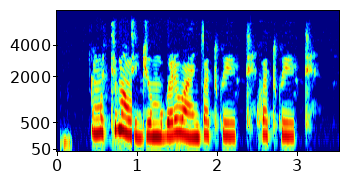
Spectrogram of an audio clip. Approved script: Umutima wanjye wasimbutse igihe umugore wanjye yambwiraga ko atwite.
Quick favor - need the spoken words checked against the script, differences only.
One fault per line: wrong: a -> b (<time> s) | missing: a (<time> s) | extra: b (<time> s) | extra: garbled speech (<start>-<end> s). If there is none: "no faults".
missing: wanjye wasimbutse (0.8 s)
wrong: yambwiraga -> atwite (1.9 s)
